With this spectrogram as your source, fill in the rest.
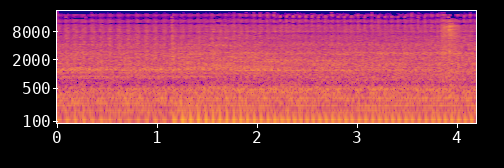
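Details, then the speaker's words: Italian Honda SH 150i scooter, rebuilt after overheating from coolant loss: piston and rings, valves, carefully adjusted cam and rocker, injector cleaned. Steady, low idle with a light, fast, even injector tick, no valve clatter. Normal idle. "Rất là im nha anh em, mặc dù giờ này là ban đêm á, ban đêm là nó im lắm á, chứ ban ngày là nó im nữa. Chỉ nghe tiếng bếp phun hả, cam cò mình chỉnh kỹ lắm."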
